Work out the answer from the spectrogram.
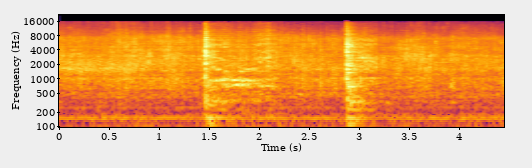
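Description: Chicken pieces sizzling in hot oil in an iron kadhai while being stirred with a metal slotted spatula, which knocks against the pan twice.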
